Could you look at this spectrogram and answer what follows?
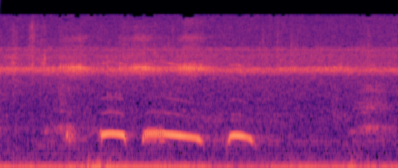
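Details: Spotted dove of the northern Vietnam type, from a dove garden near Ba Vì, Hanoi, known for its fine call. A clear, soft, hollow three-note coo with the middle note long and slowly descending. A thin high buzzing continues throughout.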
